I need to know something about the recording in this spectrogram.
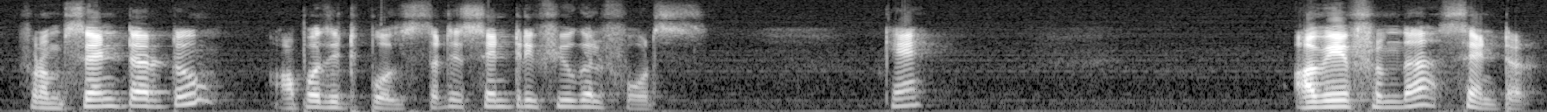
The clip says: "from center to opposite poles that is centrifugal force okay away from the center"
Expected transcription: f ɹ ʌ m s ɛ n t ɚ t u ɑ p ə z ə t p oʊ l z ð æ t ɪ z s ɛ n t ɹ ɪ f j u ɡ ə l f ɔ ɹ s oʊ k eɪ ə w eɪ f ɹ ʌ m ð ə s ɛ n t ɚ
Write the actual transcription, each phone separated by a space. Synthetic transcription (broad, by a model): f ɹ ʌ m s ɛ n t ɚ t u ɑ p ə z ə t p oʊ l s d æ t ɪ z s ɛ n t ɹ ɪ f j u ɡ ə l f ɔ ɹ s oʊ k eɪ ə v eɪ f ɹ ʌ m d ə s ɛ n t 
